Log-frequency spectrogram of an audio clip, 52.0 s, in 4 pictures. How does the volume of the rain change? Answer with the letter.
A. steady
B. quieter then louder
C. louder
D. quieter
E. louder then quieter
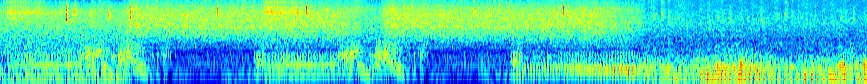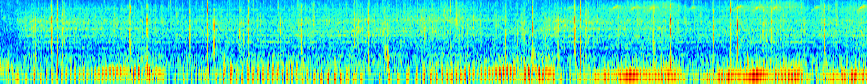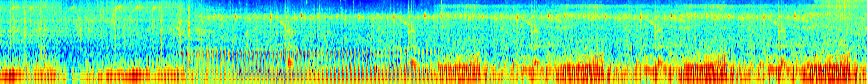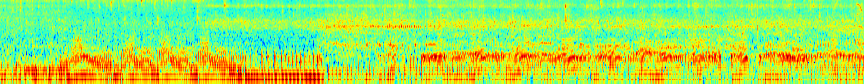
A.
